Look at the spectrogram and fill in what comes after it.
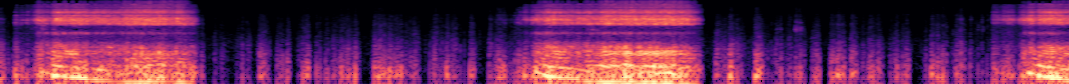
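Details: A wife records her husband snoring in his sleep: loud, rough snores lasting a couple of seconds each, with quiet snorting breaths in between.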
